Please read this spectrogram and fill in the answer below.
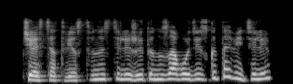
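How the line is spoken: Governor adding quickly. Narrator (Russian): быстро добавил губернатор

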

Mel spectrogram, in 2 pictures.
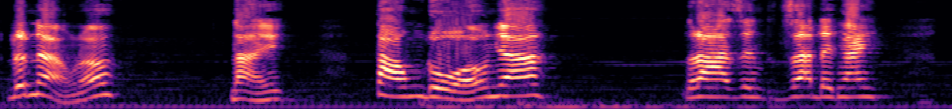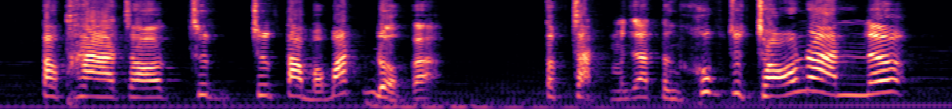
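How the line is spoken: Startled stammering shout. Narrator (Vietnamese): Mi đang tập trung lắng nghe cho nên giật mình, lắp bắp hét lên

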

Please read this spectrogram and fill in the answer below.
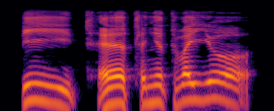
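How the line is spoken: Screamed. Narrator (Russian): завопила Алиса

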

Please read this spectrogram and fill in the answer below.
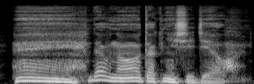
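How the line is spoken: Muttering. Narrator (Russian): пробормотал Сильвер

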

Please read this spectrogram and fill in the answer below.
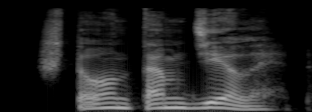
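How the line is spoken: Asked quietly. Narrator (Russian): тихо спросил Йен

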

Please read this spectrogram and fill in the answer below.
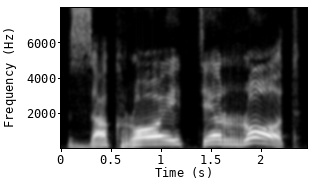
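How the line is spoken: Roar. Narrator (Russian): взревел генерал

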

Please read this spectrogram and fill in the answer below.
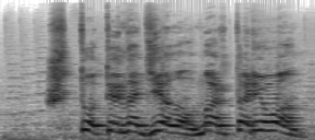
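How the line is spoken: Shouted. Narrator (Russian): выкрикнул хан

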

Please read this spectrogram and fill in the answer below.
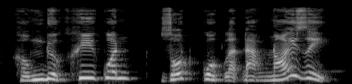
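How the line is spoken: Low, slightly angry emperor. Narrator (Vietnamese): Hoàng đế Đại Lương hơi giận dữ, trầm giọng nói

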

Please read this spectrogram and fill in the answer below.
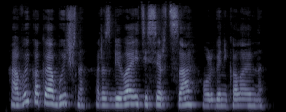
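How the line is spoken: Gloomy smirk. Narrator (Russian): мрачно усмехнулся Александр

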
